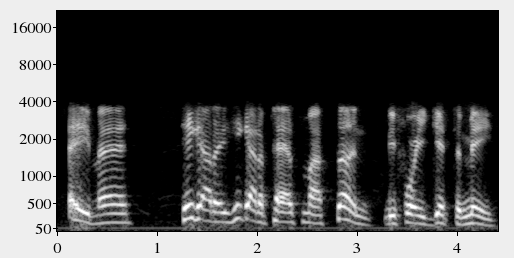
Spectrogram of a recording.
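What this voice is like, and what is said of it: Imitated Southern US accent. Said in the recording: “with his southern accent”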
